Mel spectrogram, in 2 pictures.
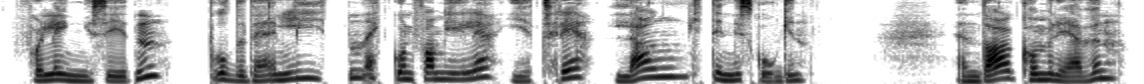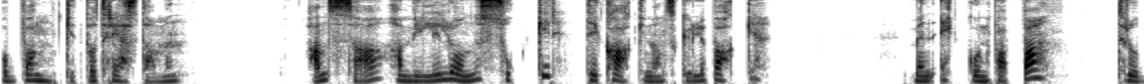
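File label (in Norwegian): fortelling, Norwegian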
